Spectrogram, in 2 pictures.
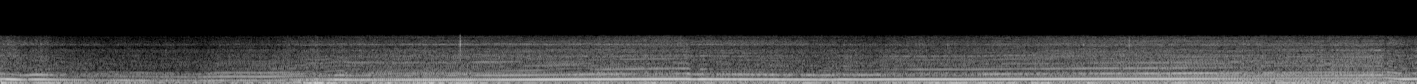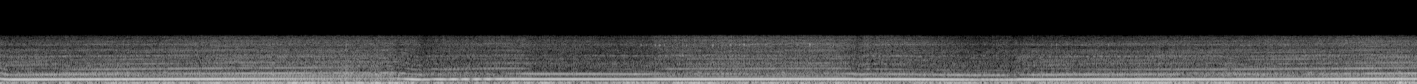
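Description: Classic Mini Cooper race car's four-cylinder engine under hard acceleration, heard from inside the car. The revs sag briefly at first, then climb steadily. The pitch drops sharply twice, about halfway through and again a few seconds later, as the driver shifts up. There is a brief lift near the end.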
